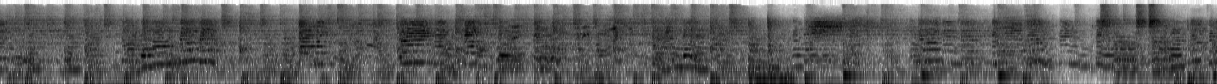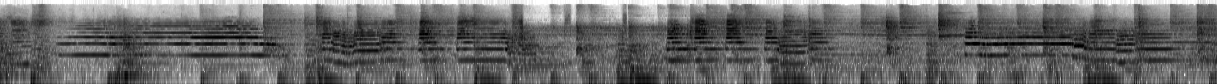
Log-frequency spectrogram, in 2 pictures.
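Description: Live small-group jazz: trumpet lead over an upright double bass. From about halfway the trumpet plays long held notes.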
